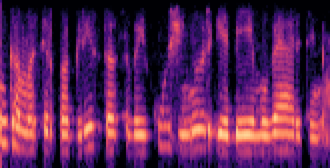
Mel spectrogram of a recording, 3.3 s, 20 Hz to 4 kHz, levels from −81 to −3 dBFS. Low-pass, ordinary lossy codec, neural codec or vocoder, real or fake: 3.6 kHz; Opus, 24 kbps; codec, 16 kHz, 8 kbps, FunCodec, trained on Chinese and English, 25 frames a second; fake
